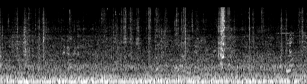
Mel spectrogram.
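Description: Open-air street ambience: a steady low rumble with indistinct voices in the background, and a single sharp click about four and a half seconds in.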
